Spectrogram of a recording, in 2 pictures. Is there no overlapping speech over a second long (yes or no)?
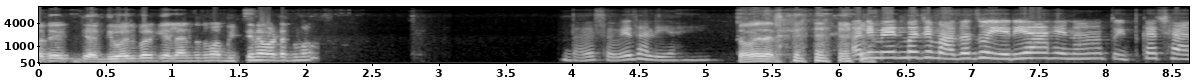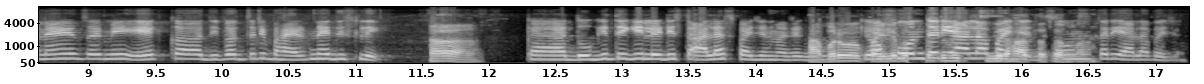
no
